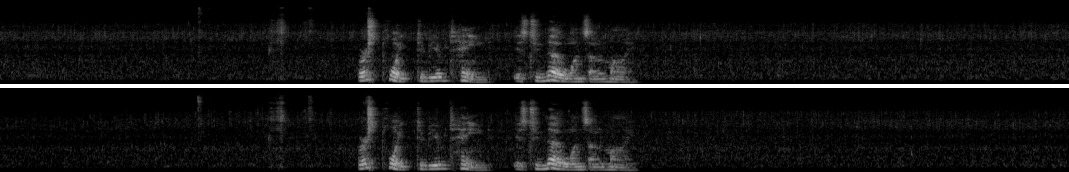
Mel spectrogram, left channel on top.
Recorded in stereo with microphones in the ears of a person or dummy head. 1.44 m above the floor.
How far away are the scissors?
About 1.6 m.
